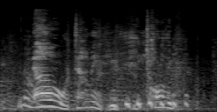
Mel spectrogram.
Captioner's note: laughter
